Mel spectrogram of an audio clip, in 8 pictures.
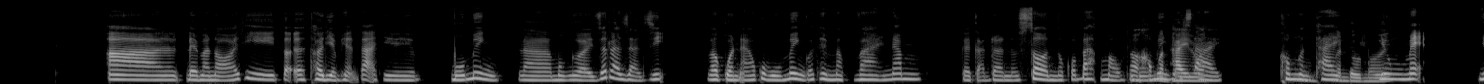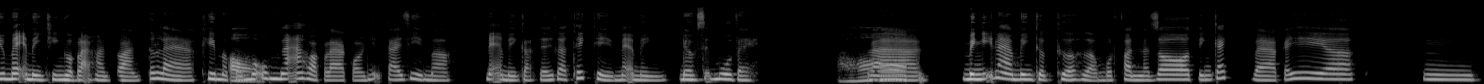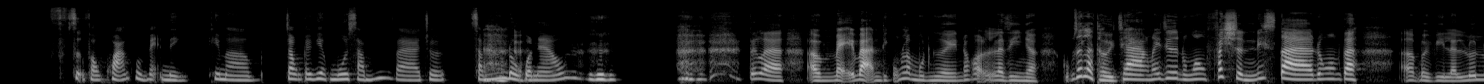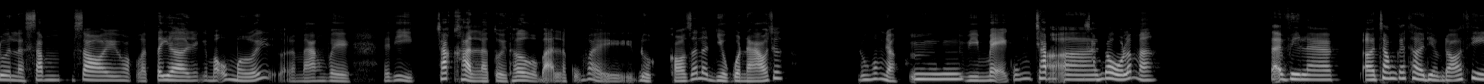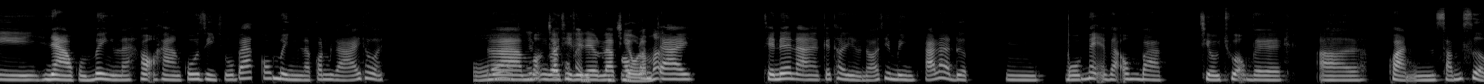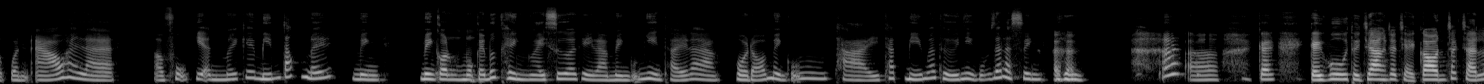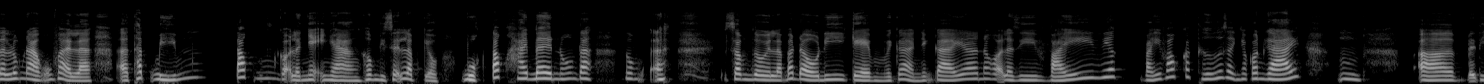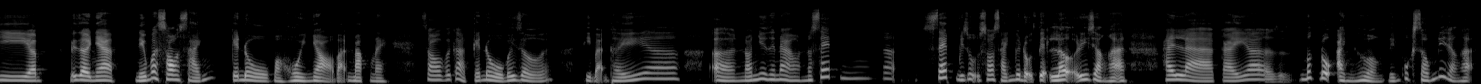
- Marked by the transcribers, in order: tapping; other background noise; laugh; chuckle; laugh; in English: "Fashionista"; laugh; chuckle; laughing while speaking: "à"
- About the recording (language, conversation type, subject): Vietnamese, podcast, Hồi nhỏ bạn thường ăn mặc thế nào, và bây giờ đã khác ra sao?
